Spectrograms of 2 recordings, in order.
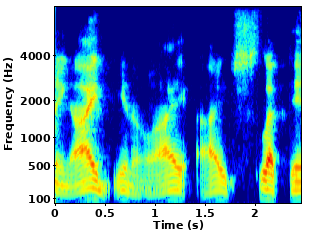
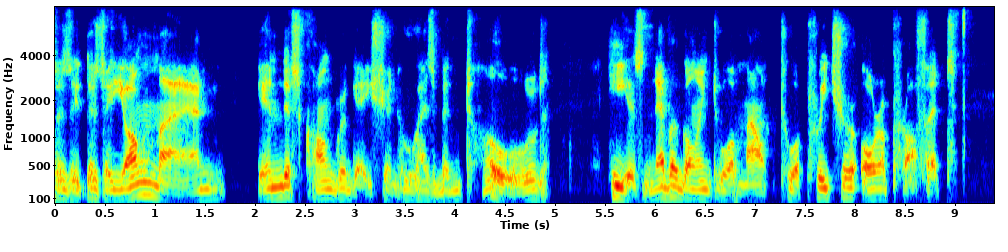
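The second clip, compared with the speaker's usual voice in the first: put-on Cockney accent. Retelling a preacher's words at the end of his sermon: imitating Eddie's Cockney accent. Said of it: "he had a Cockney accent".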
